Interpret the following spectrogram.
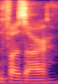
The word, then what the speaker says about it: Infoaxzar: We call him Infosar. The X is silent.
